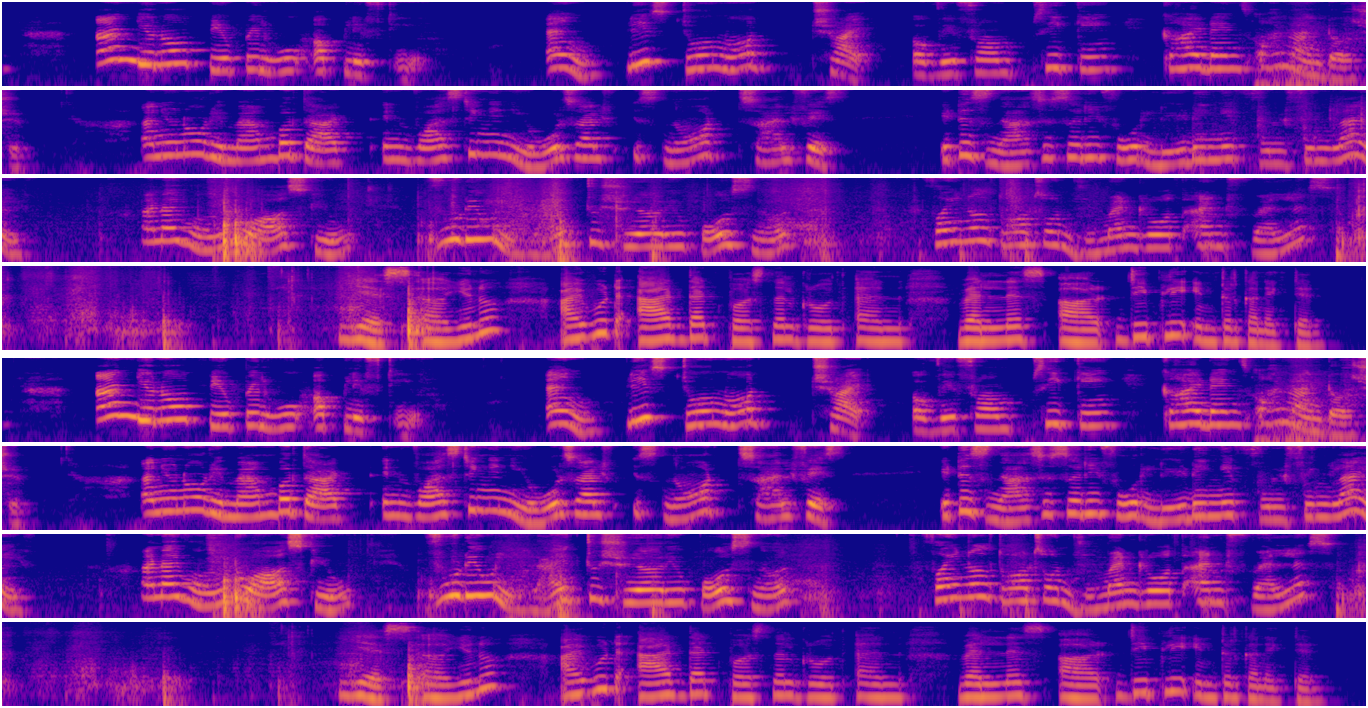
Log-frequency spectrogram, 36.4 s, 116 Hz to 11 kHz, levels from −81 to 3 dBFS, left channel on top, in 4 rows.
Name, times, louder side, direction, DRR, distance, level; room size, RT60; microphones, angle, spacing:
voice 1, 0.0-2.8 3.6-5.1 5.4-5.8 6.1-7.4 7.7-9.2 9.8-14.6 15.3-18.4 19.1-20.5 21.0-23.5 24.4-27.0, right 4 dB, 25° right, 0.5 m, -28 dB
sound 1, 16.8-25.6 26.7-30.7 32.3-32.6 32.9-33.0, left 3 dB, 70° left, 1.0 m, -36 dB
sound 2, 18.5-19.1 19.3-19.6 20.1-20.8 22.2-22.6 23.4-23.5 23.8-24.4 25.6-26.4, right 11 dB, 70° right, 1.1 m, -33 dB
voice 2, 29.5-36.1, left 3 dB, 25° left, 0.6 m, -30 dB
12.0 x 4.6 x 2.9 m
head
